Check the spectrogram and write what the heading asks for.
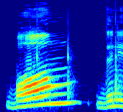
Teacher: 뒤에 것 때문에 앞에 게 바뀌었으니까 역행, 그리고 비음으로 바뀌었으니까 뭐가 된다? 비음화가 되는 것입니다.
